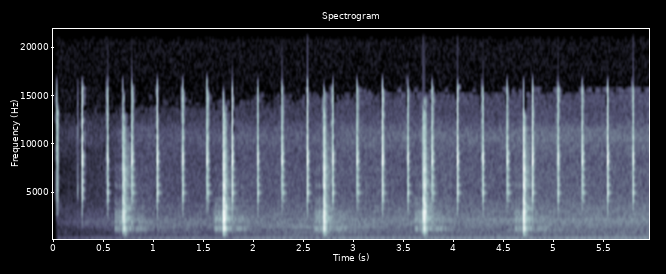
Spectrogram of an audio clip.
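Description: Steady clock-like ticking: about four light ticks a second, with a stronger tick once a second, over a faint sustained tone.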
